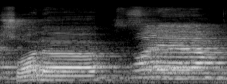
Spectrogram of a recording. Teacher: حرف مدہ کو ایک الف یعنی دو حرکات کے برابر کھینچ کے پڑھیں گے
